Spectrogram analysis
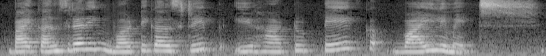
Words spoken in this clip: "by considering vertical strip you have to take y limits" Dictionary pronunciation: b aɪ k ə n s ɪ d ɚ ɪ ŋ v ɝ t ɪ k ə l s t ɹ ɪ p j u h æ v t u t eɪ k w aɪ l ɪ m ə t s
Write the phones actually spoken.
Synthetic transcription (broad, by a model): b aɪ k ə n s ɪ d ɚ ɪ ŋ v ɝ t ɪ k ə l s t ɹ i p j u h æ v t u t eɪ k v aɪ l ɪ m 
